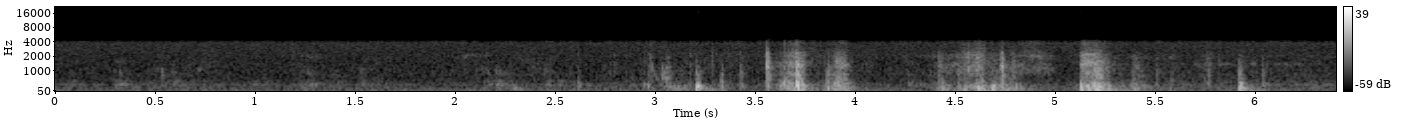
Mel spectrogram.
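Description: Irregular rustling with several dull knocks, starting about three seconds in and coming in uneven bursts until near the end.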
